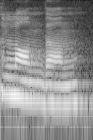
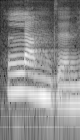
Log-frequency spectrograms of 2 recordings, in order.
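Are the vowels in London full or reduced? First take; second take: full; reduced. First: The syllables sound like full 'law' and 'don'. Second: The syllables sound like reduced 'la' and 'dun'. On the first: The speaker calls it wrong. "You don't have law, ... and not don" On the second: The speaker calls it right. "you have a la, ... but dun, you have to reduce it"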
